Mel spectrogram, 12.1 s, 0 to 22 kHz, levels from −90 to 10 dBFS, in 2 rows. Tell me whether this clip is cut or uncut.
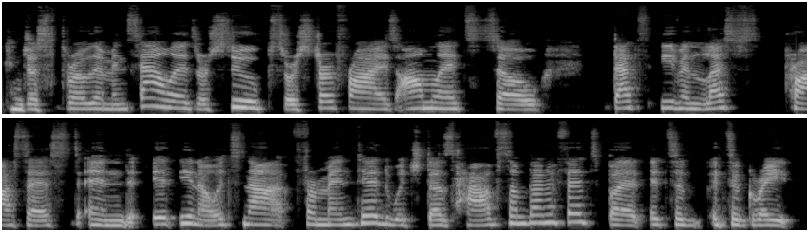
uncut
